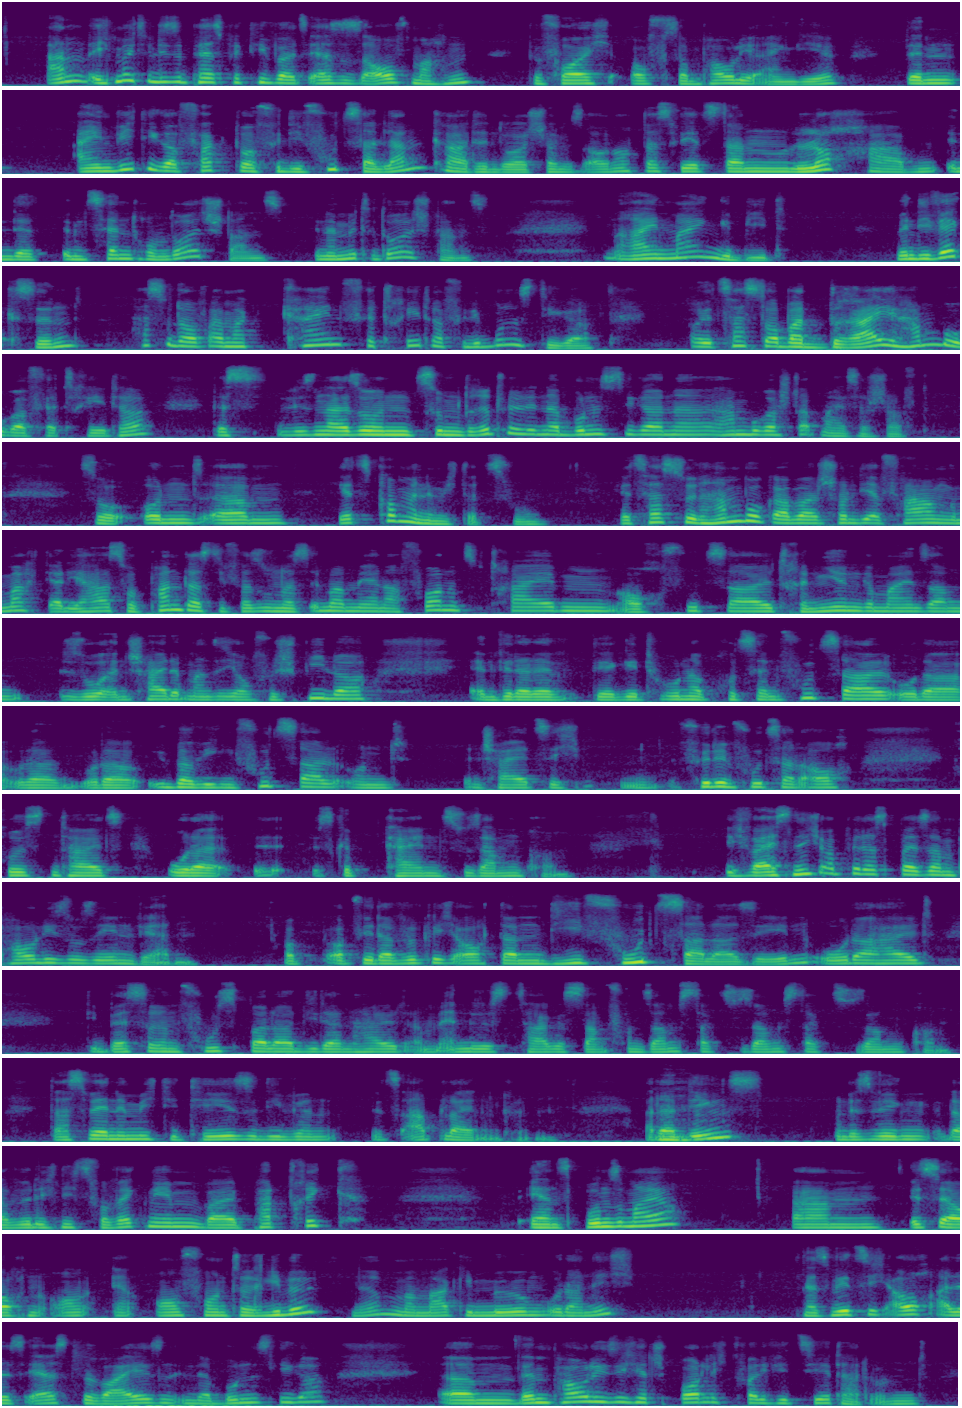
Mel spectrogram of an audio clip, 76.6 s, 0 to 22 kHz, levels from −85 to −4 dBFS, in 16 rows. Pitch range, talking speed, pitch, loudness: 135-180 Hz, 185 wpm, 150 Hz, -27 LUFS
